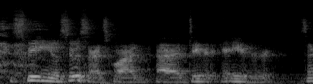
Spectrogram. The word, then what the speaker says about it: Ayer: Well, speaking of Suicide Squad, David Ayer, is that how you say it?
